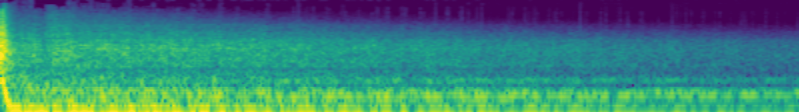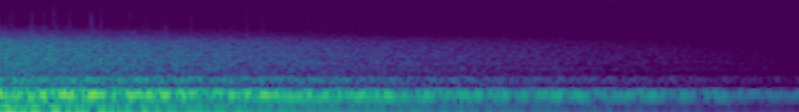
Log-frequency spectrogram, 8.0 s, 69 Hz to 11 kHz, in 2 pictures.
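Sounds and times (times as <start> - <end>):
cannon boom: 0.0 - 5.9.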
